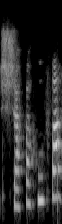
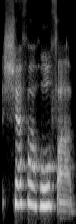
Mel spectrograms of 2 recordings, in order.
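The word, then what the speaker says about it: Schöfferhofer: Is it Schafferhofer? No. It's Schäferhofer, but if you want to just make it easy on yourself, just say Schäffi.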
